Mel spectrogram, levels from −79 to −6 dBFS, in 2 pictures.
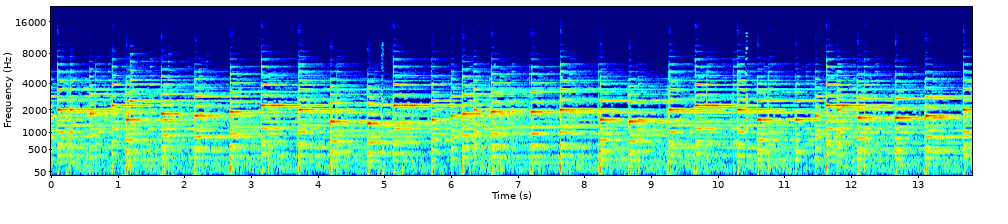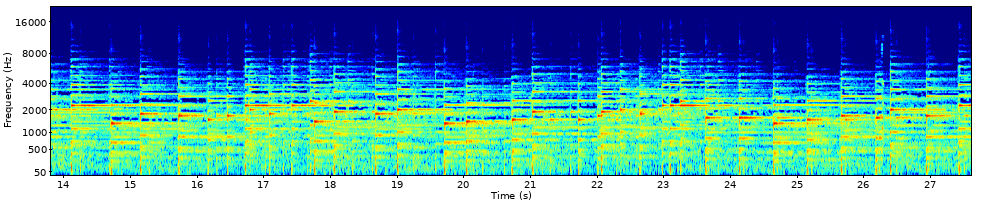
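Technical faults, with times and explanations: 4.95–5.00 s, 10.41–10.46 s and 26.27–26.31 s: damaged data in a compressed stream, three short blips where corrupted frames were misread and the decoder briefly lost sync.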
